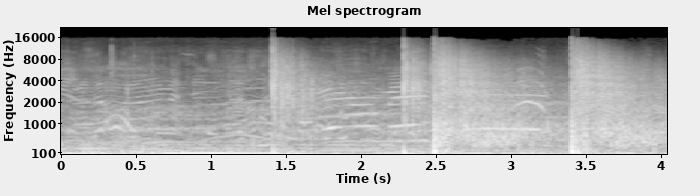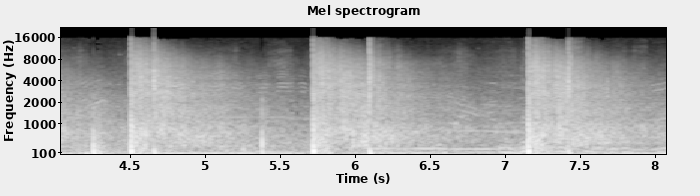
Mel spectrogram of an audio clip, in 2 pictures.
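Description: Aerial fireworks bursting overhead: about ten sharp bangs, several coming in quick pairs, each trailing off after the report.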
